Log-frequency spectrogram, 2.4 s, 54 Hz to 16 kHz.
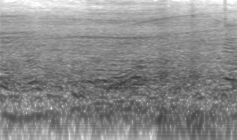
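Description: Small electric motors of 2WD radio-controlled racing cars whining around the track, rising in pitch as a car accelerates near the end.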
